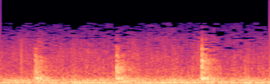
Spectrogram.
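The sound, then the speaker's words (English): Three slow, evenly spaced knocks on a wooden door, each a dull, fairly loud thud about a second apart, over a low background hum with no voices. “We were sitting there eating when there was a knocking at the door.”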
